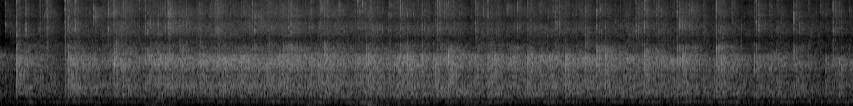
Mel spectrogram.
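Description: Audience applauding: many hands clapping in a steady patter that eases slightly near the end.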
